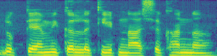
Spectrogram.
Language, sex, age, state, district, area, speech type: Punjabi, male, 18-30, Punjab, Shaheed Bhagat Singh Nagar, rural, spontaneous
